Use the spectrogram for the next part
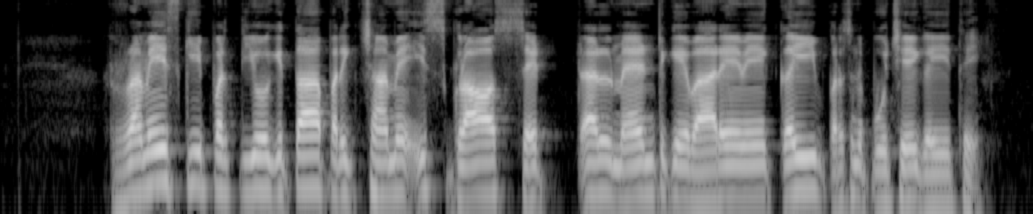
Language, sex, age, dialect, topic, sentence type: Hindi, male, 36-40, Garhwali, banking, statement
